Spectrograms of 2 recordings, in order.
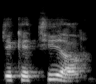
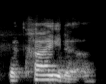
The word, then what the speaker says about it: Decatur: Yeah, it's spelled French, but it's pronounced differently than the French Decatur.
